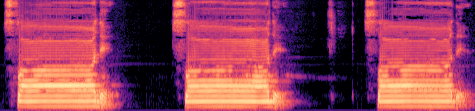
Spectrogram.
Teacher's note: সদ হরফটি কোথা থেকে উচ্চারিত হবে, আগে ঝা এবং সিন যেখান থেকে হয়েছে সদ সেখান থেকে উচ্চারিত হবে, কিন্তু সদ হরফটি হচ্ছে মোটা। জিহ্বার আগা, সামনে, নিচে, দুই দাঁতের আগার সঙ্গে লাগাইয়া সদ উচ্চারিত হবে।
